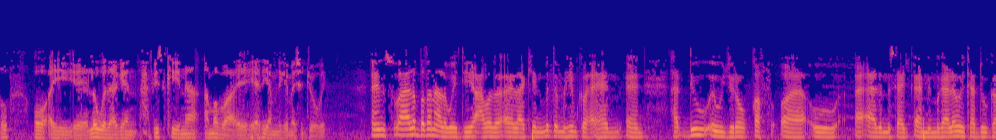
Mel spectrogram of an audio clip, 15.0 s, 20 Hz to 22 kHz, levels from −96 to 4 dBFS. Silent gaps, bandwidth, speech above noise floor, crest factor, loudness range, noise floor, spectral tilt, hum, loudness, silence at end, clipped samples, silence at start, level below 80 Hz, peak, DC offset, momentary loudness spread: none; 5.4 kHz; 25 dB; 16 dB; 5 LU; -54 dBFS; -6 dB/octave; none; -29 LUFS; 0 s; under 0.1%; 0 s; -56 dBFS; -12 dBFS; under 0.1%; 9 LU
